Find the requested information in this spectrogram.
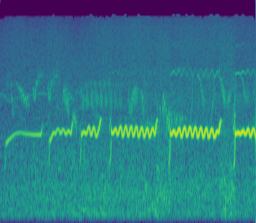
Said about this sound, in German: Und das ist auch ganz besonders an den Elternvögeln, die warnen ihre Küken dann und sagen denen, Achtung, es droht Gefahr. Und das, wie machen die das? Die stoßen so einen ganz besonderen Laut aus.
